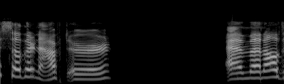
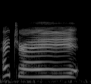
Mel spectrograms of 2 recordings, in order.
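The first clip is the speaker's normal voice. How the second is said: put-on valley girl accent; 8 semitones higher than usual. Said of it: "be redeemed Valley Girl accent".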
